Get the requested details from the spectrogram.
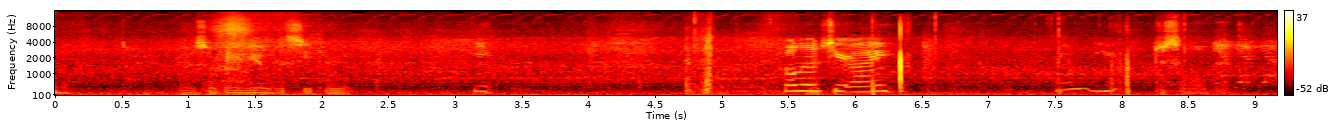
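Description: A teenage boy talks close by.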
